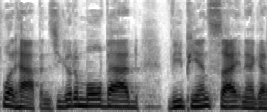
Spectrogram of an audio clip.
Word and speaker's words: Mullvad: we've done, okay, and now we've got Mullvad. Mold like warm cider, and vad rhymes with rad.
